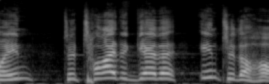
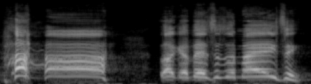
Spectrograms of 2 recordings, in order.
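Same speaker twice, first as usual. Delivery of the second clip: high, laughing delight at a wonder; joyful laugh; 7 semitones higher than usual. Retold or imitated. Amazed disciples after the storm, high laughing delight. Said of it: "one of those laughs".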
